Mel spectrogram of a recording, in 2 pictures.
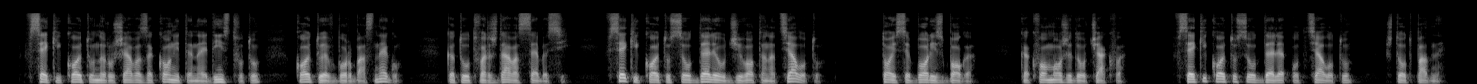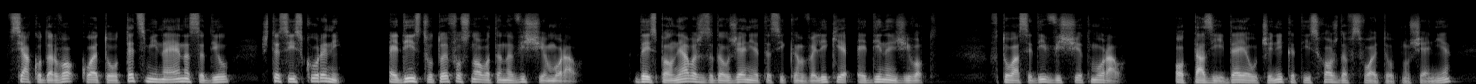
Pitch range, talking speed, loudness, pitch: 95-115 Hz, 165 wpm, -24 LUFS, 105 Hz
